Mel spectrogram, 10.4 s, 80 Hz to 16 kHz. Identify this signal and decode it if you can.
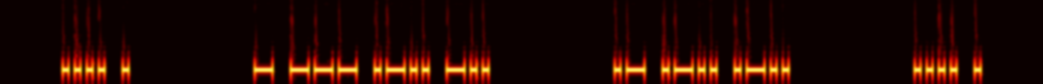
Morse code, heard as a keyed tone, about 20 wpm, 700 Hz. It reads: HE TOLD ALL HE
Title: 3x Word-Spacing - Sentences from Top 400 Words - 20wpm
